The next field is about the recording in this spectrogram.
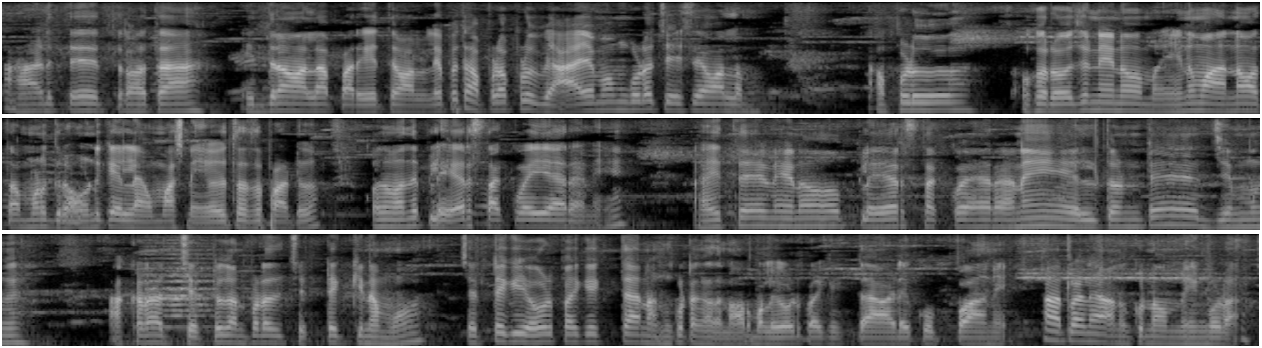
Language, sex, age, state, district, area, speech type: Telugu, male, 18-30, Telangana, Ranga Reddy, urban, spontaneous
